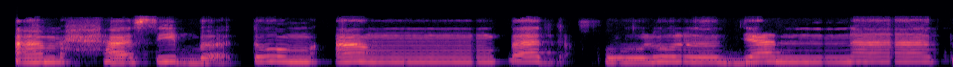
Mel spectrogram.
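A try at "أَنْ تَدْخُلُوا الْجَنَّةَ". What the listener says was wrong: Yang pertama keliru, nunnya nggak panjang. Yang kedua, taknya bukan tuh. Bukan dhammah ya. An tadkhulul jannata.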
